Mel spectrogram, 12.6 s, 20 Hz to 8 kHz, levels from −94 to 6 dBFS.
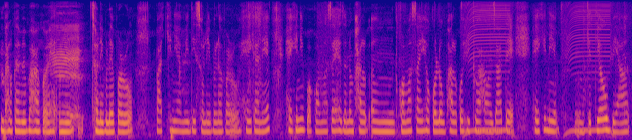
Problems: constant background noise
